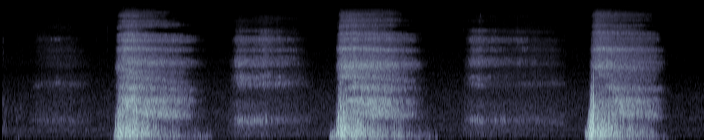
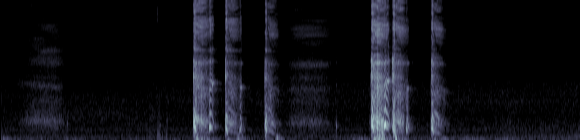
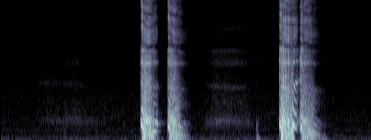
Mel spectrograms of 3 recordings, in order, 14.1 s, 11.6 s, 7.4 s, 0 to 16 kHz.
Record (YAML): exhalation_length: 14.1 s
exhalation_amplitude: 32361
exhalation_signal_mean_std_ratio: 0.41
three_cough_length: 11.6 s
three_cough_amplitude: 24792
three_cough_signal_mean_std_ratio: 0.23
cough_length: 7.4 s
cough_amplitude: 32768
cough_signal_mean_std_ratio: 0.31
survey_phase: beta (2021-08-13 to 2022-03-07)
age: 18-44
gender: Female
wearing_mask: 'No'
symptom_cough_any: true
symptom_runny_or_blocked_nose: true
symptom_shortness_of_breath: true
symptom_fatigue: true
symptom_change_to_sense_of_smell_or_taste: true
symptom_onset: 5 days
smoker_status: Current smoker (e-cigarettes or vapes only)
respiratory_condition_asthma: true
respiratory_condition_other: false
recruitment_source: Test and Trace
submission_delay: 2 days
covid_test_result: Positive
covid_test_method: RT-qPCR
covid_ct_value: 12.4
covid_ct_gene: ORF1ab gene
covid_ct_mean: 12.8
covid_viral_load: 64000000 copies/ml
covid_viral_load_category: High viral load (>1M copies/ml)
